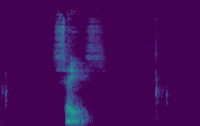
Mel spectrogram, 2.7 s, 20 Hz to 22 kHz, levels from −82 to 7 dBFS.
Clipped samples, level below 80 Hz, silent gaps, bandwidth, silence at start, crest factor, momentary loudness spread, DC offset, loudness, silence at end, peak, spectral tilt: under 0.1%; -72 dBFS; 1.60-1.95 s; 16.5 kHz; 0.7 s; 24 dB; 22 LU; under 0.1%; -38 LUFS; 0.55 s; -20 dBFS; -3.5 dB/octave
